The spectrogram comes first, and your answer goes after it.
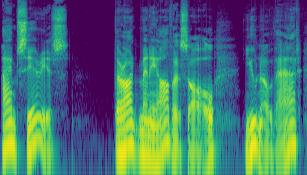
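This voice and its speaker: A man's voice: mid-range voice, huge pitch swings, normal speed, a bit bright, no echo, clean studio sound, pitched above the performer's own voice. A man voicing a charming, smug former comrade who keeps pressing and needling. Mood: insistent. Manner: needling, insistent. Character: smug, charming male old soldier comrade.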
